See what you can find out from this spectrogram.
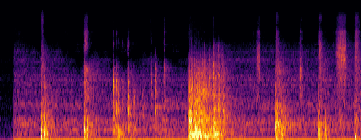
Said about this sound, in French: Il le fait entrer et ferme la porte.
